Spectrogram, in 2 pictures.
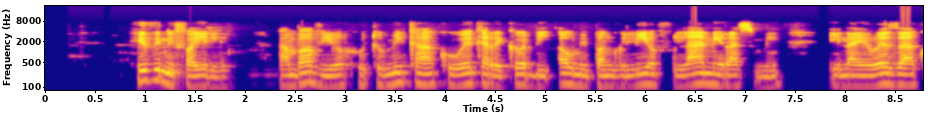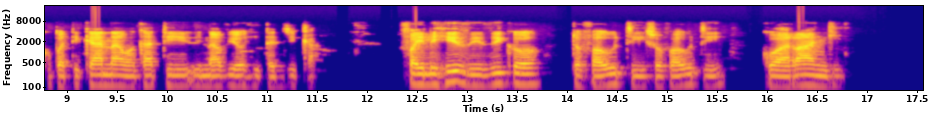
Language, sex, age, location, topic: Swahili, male, 25-35, Kisumu, education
